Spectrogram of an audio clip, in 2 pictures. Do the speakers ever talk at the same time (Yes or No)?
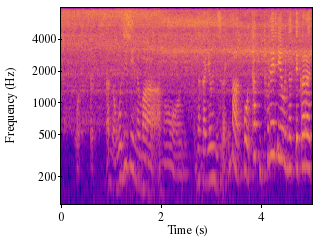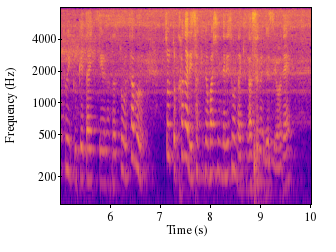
No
